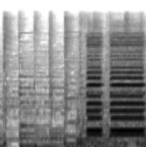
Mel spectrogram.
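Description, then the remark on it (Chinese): A car engine hums low, then a horn honks twice, loud and bright: a short blast followed by a longer one, as Sister Giraffe arrives driving her car. “是长颈鹿姐姐又开着车来了。”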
